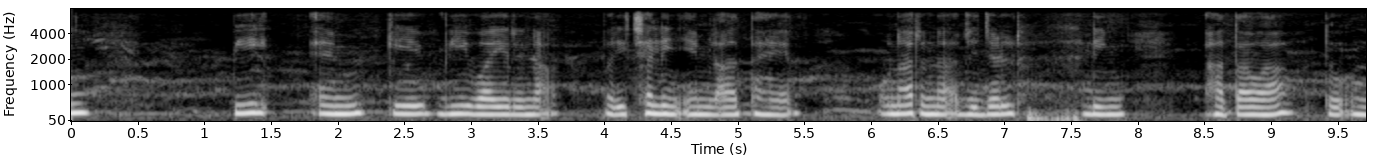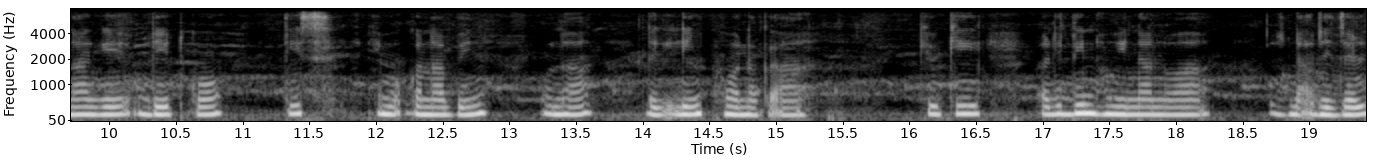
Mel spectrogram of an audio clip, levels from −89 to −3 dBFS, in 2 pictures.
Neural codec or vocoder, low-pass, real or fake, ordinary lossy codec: codec, 16 kHz, 8 kbps, FreqCodec, larger model; 7.2 kHz; fake; none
